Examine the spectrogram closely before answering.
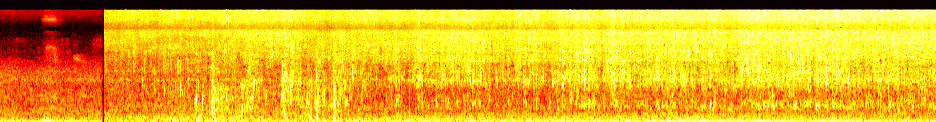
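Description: Water trickling and splashing into a shallow pond, a steady running-water hiss that starts suddenly about two seconds in, with small splashes strongest around four to eight seconds in.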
